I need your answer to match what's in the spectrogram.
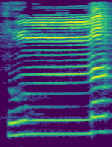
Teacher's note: میم مشدد کا غنہ کرنے کے بعد آپ نے زبر کو لمبا نہیں کرنا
